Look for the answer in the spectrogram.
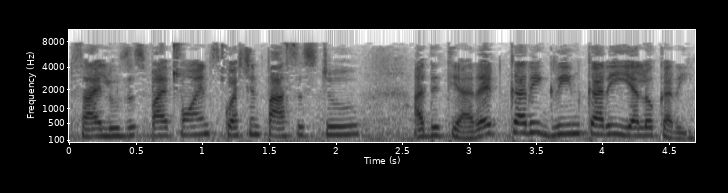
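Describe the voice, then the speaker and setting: A woman hosting a quiz show for children, repeating each question slowly and cheering the contestants on. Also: medium pitch, lo-fi sound, background noise. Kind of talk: hosting a radio quiz for kids.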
